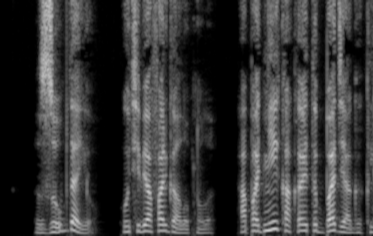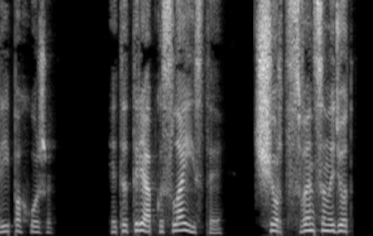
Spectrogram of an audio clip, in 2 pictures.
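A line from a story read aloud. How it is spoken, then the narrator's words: Growling. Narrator (Russian): Прорычал Корф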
